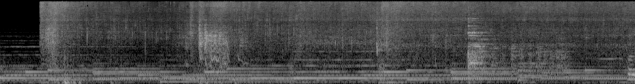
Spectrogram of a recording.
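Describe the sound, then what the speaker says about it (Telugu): Eggs frying lightly in a little hot oil with turmeric: a continuous sizzle with periodic louder hissing surges from stirring, alongside steady sustained tones in the background. "కొద్దిగా ఆయిల్ వేసి కొంచెం పసుపు వేసి లైట్గా వేపుతాను"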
